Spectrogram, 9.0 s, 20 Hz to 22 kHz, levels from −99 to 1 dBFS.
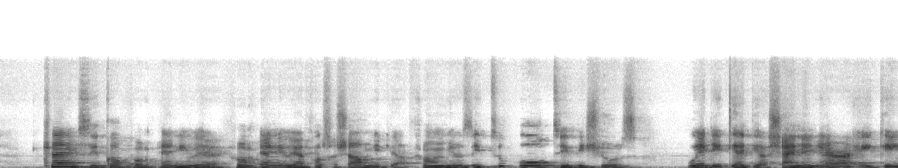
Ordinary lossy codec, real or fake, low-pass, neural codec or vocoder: none; fake; 14.4 kHz; codec, 44.1 kHz, 2.6 kbps, SNAC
